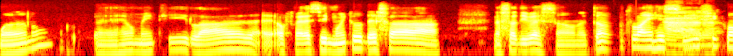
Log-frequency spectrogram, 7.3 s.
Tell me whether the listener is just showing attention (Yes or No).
Yes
